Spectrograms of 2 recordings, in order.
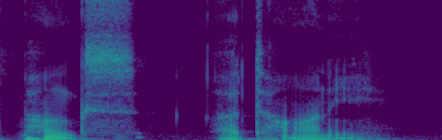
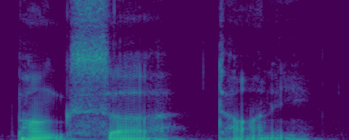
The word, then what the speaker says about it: Punxsutawney: I always think it's Punk. Is a Tony, Punxsutawney, but it's Punxsutawney, Punxsutawney.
